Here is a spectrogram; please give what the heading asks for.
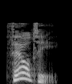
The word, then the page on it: felty: British English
